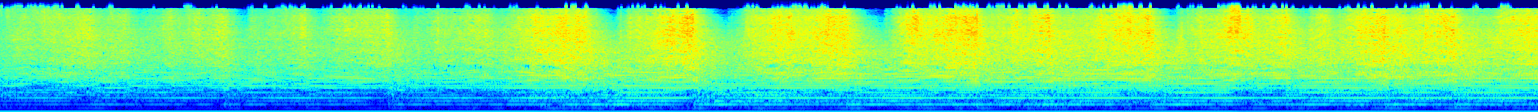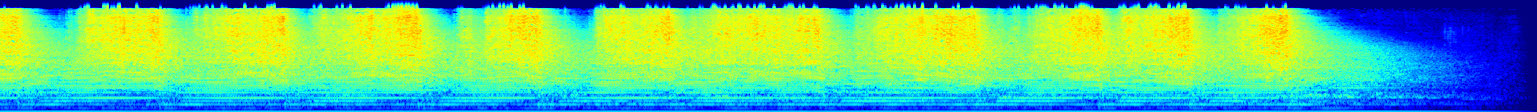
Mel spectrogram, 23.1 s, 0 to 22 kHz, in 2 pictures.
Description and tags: sliding discharge 160KV
Buzz, electric, electric-arc, electricity, high-voltage, jacob, laboratory, s-ladder, tesla, unprocessed, volt, voltage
